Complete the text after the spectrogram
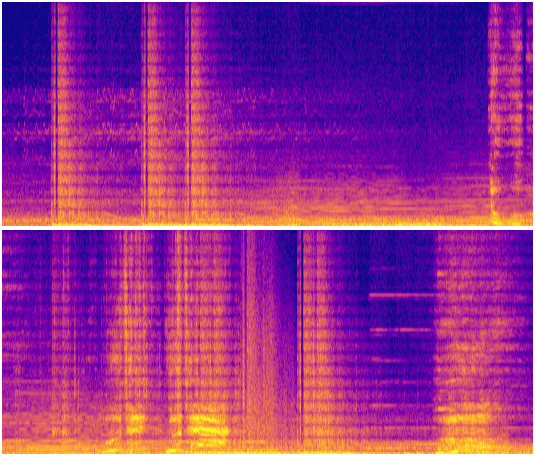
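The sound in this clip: Gunfire: a series of sharp, loud shots at irregular intervals over a dense, noisy background, with voices crying out between some of the blasts.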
